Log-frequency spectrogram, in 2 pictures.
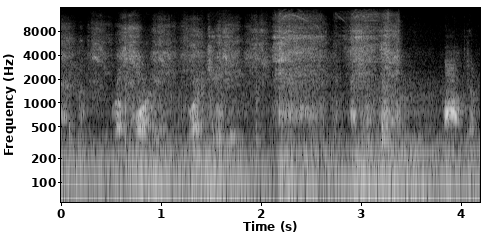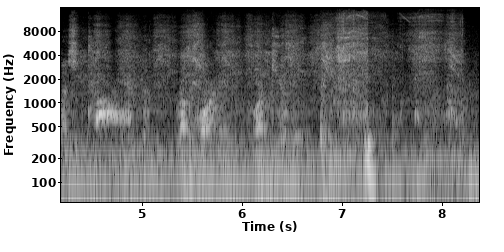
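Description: Robosen Optimus Prime robot toy walking, its servo motors whirring and grinding in short bursts with each step.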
